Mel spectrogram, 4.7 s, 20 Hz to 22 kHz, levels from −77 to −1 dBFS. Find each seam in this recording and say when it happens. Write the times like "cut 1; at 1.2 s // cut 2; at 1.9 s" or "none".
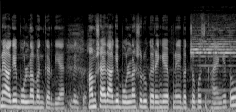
none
